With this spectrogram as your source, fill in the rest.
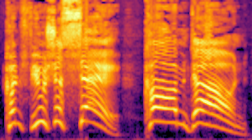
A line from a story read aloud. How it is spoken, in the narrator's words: shouted the servant to the rest of the household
